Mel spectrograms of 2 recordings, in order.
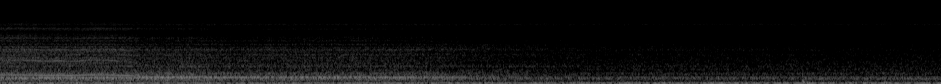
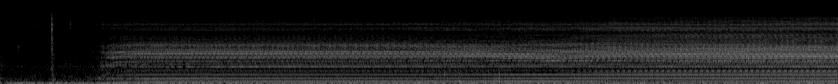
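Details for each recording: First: Kodiak trailer exhaust fan: a wavering tone that fades, leaving a steady, even whir. The loud racket lasts about a minute in cold weather (37°F, below about 60–65°F) before normal running; the manufacturer blamed a dusty fan. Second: Kodiak's exhaust fan at a cold start at 37 degrees gives a loud, steady buzzing drone with a fine rattle. It happens at about 60 degrees or colder and goes away after about a minute.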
